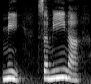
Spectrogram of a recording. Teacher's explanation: بہت سے لوگ یہاں کیا غلطی کرتے ہیں، سمینا پڑھتے ہیں، می سمینا، آئین کی آواز کو سکپ کر جاتے ہیں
